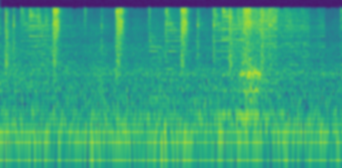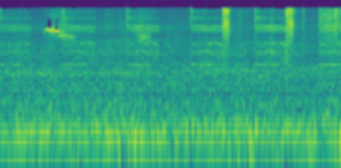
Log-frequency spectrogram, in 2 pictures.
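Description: Steady road and engine rumble inside a Toyota SUV's cabin while driving, under music with a steady beat.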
